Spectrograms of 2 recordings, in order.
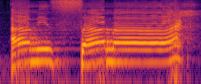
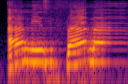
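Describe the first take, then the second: First: The final glottal stop is stressed excessively hard. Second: The final glottal stop is clearly but lightly pronounced. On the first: The speaker calls it wrong. "Nabernya menjadi ... nggak perlu begitu" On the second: The speaker calls it right. "Yang penting tampak hamzahnya"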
